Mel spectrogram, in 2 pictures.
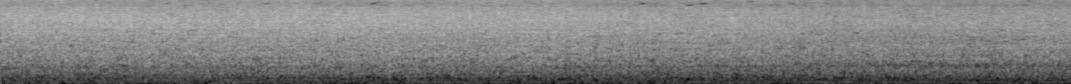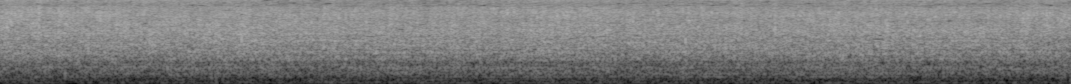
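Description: Lamb chops searing in hot oil in a nonstick frying pan: a steady sizzling hiss that eases off a little partway through.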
